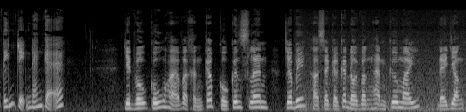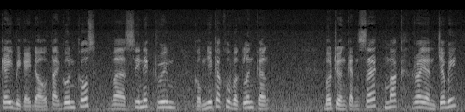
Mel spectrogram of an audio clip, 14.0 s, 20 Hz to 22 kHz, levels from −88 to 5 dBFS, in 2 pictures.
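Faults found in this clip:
No faults found in the signal chain; the speech stays well above the background room noise, which rises by about 20 dB somewhere around 4.5 s yet still sits about 21 dB below the speech, so it belongs to the recording environment rather than the system.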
